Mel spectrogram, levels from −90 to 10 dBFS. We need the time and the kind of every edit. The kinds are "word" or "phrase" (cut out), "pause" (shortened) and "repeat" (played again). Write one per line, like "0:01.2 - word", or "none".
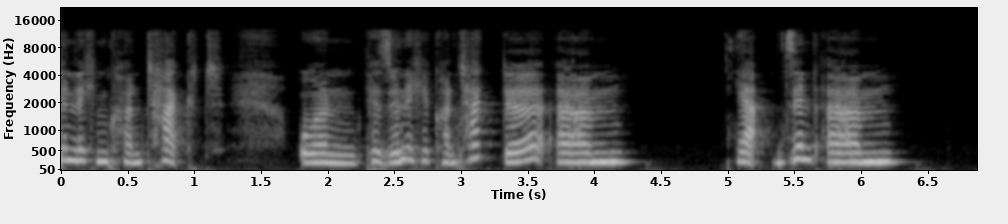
0:05.7 - repeat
